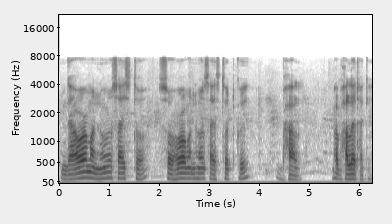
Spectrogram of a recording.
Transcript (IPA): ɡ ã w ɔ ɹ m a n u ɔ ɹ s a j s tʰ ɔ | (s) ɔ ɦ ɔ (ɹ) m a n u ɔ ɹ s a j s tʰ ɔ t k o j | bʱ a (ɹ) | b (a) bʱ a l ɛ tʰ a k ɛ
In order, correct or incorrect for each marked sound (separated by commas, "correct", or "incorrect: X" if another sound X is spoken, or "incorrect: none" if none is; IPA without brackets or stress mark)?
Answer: correct, correct, incorrect: l, correct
